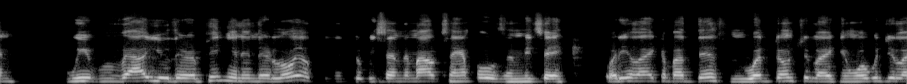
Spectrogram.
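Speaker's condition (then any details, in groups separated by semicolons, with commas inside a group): Cerebral palsy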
